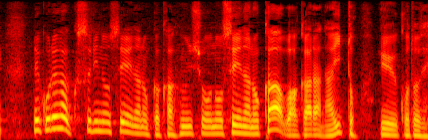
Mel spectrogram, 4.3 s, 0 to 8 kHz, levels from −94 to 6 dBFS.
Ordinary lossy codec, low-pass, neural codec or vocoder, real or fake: none; none; none; real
